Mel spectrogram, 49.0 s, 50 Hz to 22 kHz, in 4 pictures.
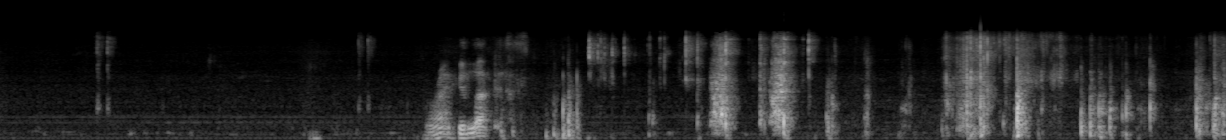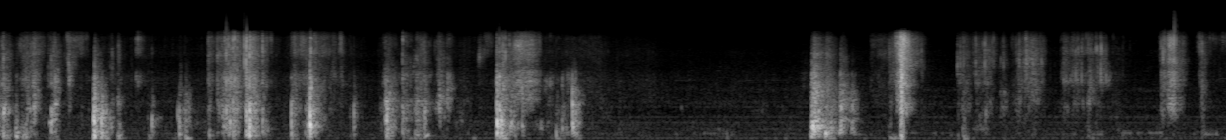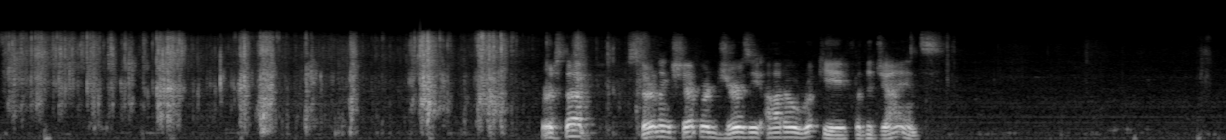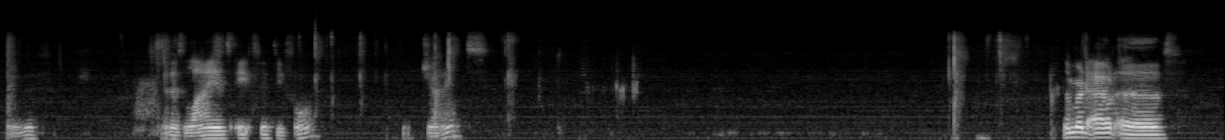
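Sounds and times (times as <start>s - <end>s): packaging tearing and crinkling: 5.9s - 8.3s, 9.4s - 18.1s, 21.2s - 30.9s.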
